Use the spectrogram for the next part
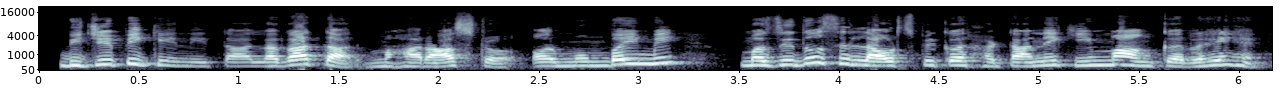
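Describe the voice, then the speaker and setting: A woman working as a news anchor, reading scripted news narration. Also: a little high.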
